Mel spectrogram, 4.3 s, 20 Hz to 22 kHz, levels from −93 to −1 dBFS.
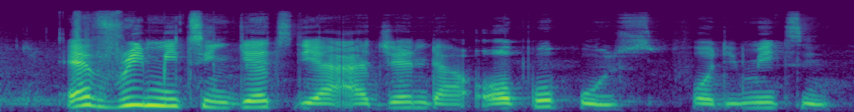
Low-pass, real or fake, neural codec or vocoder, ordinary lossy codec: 14.4 kHz; real; none; none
